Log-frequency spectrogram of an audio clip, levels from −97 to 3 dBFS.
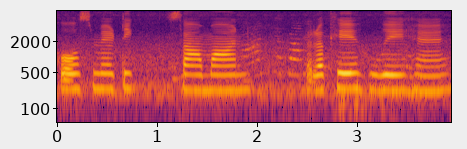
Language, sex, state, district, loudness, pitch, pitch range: Hindi, female, Haryana, Jhajjar, -17 LUFS, 230 Hz, 225-245 Hz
